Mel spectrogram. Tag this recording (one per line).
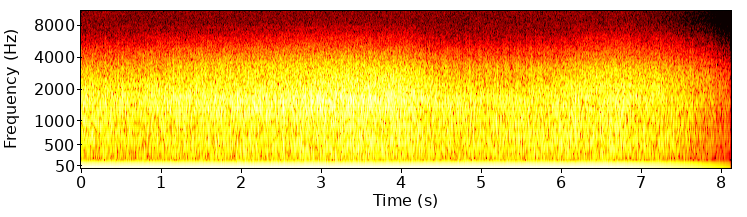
Dust
Noise
Reaktor
Space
